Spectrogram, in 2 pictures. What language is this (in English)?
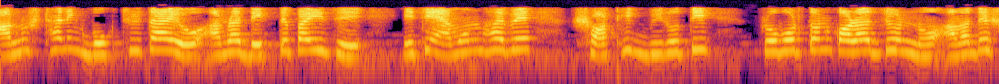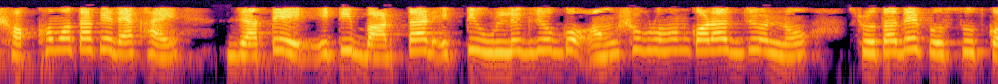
Bangla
